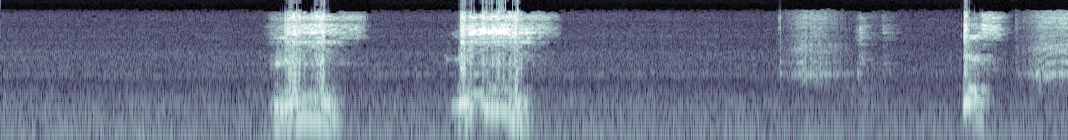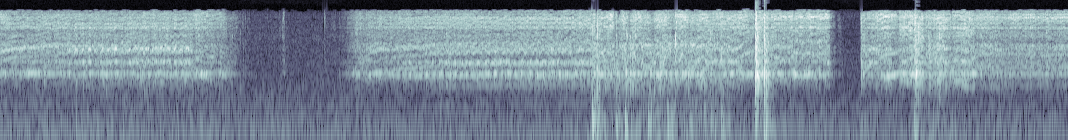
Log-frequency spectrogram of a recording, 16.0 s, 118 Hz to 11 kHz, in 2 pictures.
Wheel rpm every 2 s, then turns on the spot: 0, 0, 0, 10, 110, 90, 160, 160.
none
